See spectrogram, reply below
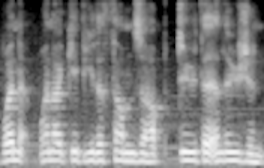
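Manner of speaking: whispering. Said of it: "And then I whisper to Hopper".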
